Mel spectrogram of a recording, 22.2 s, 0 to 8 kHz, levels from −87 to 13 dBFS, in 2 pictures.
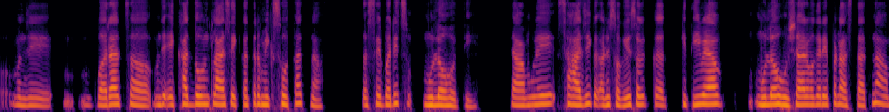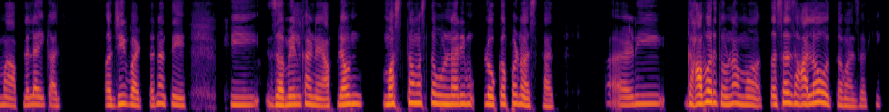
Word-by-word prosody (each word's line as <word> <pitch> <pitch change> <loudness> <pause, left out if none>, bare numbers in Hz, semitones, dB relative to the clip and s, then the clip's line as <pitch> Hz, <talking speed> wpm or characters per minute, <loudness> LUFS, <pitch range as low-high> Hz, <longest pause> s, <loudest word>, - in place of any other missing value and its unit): म्हणजे 195 -3 -4 0.6
बराच 215 +3 +2
अ, - - +2 0.2
म्हणजे 210 +1 -1
एखाद 220 +1 0
2 225 0 +4
क्लास 220 -1 +2
एकत्र 215 +1 -1
मिक्स 215 0 0
होतात 245 +3 +1
ना, 180 -4 -4 0.6
तसे 225 +3 -1
बरीच 245 +3 0 0.2
मुलं 205 -1 +5
होती. 180 -4 0 0.4
त्यामुळे 210 +3 +1 0.2
साहजिकच 220 0 +1
आणि 200 +1 +1
सगळे-सगळे 215 0 -1 0.2
किती 220 0 0
वेळा 230 0 +6 0.5
मुलं 215 -1 +4
हुशार 215 -1 +4
वगैरेपण 220 +1 0
असतात 195 -1 -2
ना. 255 -4 0
मग 205 0 -4
आपल्याला 200 +3 -4
एक 200 -2 -7
अज 180 -1 -5 0.6
अजीब 225 +4 0
वाटतं 195 -1 -2
ना 240 -1 -1
ते 205 -3 -1 0.5
की 205 -1 -4 0.2
जमेल 215 +1 +3
का 235 - +2
नाही? 195 -3 0
आपल्याहून 220 +5 +2 0.3
मस्त-मस्त 255 +3 +2
बोलणारी 230 -1 +3
मु 230 0 -1 0.2
लोकं 225 +1 +2
पण 240 -2 +1
असतात 180 -4 -3 0.8
आणि 230 +3 -4 0.4
घाबरतो 235 0 +5
ना 245 +2 0
मग? 210 -4 -1 0.2
तसं 265 +5 +2
झालं 235 +1 +2
होतं 245 -7 +1
माझं, 175 -1 -6
की 205 - -16
215 Hz, 145 wpm, -23 LUFS, 200-230 Hz, 0.8 s, वेळा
